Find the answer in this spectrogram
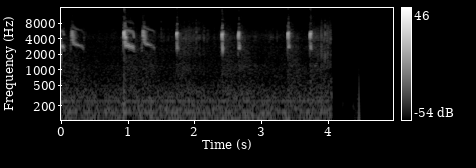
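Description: Bearded reedling giving about eight high, metallic 'ping' notes, the first few slurred downward, spaced irregularly over four seconds against a faint background hiss.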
